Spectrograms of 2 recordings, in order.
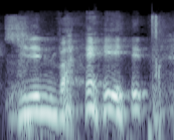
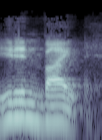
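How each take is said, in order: First: Drawn out slowly through a laugh, higher and louder; laughing teasingly at the dodge. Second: Said in the usual way. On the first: Real, not acted. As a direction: tease them, cracking up mid-line. Teasing, repeats the line laughing.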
